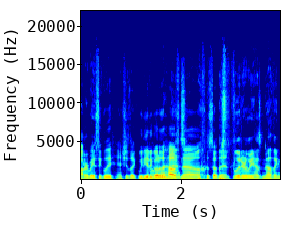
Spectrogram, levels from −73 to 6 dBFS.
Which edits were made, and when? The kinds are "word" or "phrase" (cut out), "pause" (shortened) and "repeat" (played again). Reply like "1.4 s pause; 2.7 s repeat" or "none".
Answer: none

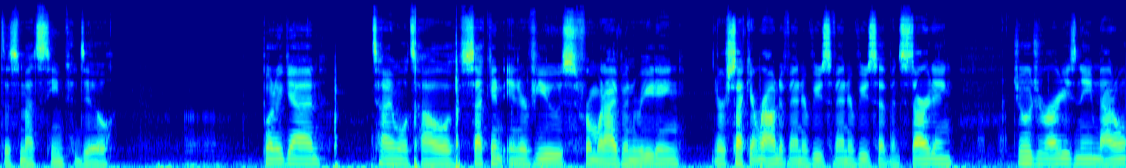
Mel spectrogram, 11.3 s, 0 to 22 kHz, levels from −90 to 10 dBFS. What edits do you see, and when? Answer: 3.7 s word; 8.3 s repeat

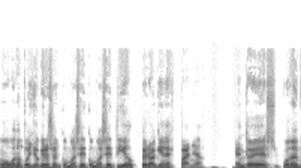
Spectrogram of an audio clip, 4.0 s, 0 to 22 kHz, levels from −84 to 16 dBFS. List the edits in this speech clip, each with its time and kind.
1.1 s repeat

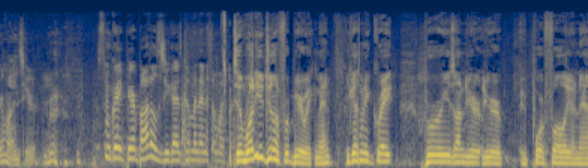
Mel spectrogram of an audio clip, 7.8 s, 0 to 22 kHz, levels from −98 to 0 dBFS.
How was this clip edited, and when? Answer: 2.4 s word; 2.8 s word; 4.8 s word; 6.4 s word

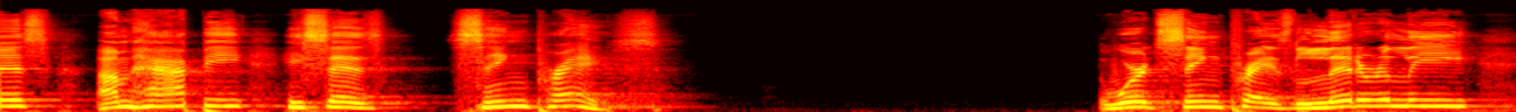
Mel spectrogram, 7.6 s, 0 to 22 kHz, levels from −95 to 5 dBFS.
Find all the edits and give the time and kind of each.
none

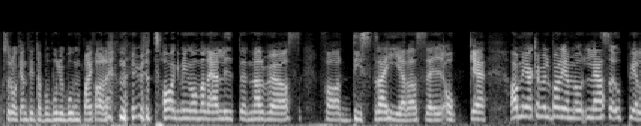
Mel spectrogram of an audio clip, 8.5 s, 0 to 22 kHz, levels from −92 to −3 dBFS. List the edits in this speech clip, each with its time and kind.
1.2 s word; 4.5 s word

